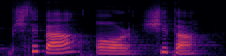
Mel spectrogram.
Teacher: in everyday speak, French people usually say je sais pas or je sais pas, just 2 syllables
